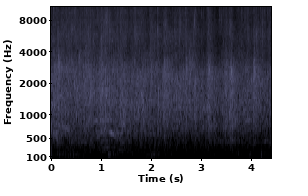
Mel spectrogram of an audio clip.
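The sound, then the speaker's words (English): An audience claps their hands steadily to give praise to God, a dense, continuous patter of many overlapping claps holding an even loudness for the whole stretch, with no voices rising above it. “Oh, let's clap our hands and give him praise.”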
